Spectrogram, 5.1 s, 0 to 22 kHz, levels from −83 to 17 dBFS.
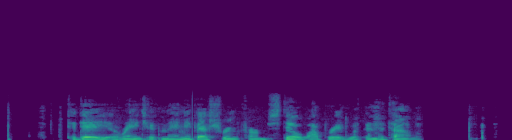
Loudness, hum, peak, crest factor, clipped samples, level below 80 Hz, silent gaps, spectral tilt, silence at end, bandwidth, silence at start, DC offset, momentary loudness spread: -25 LUFS; none; -6 dBFS; 20 dB; under 0.1%; -62 dBFS; 4.25-4.67 s; -8 dB/octave; 0.3 s; 7.2 kHz; 0.7 s; under 0.1%; 11 LU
